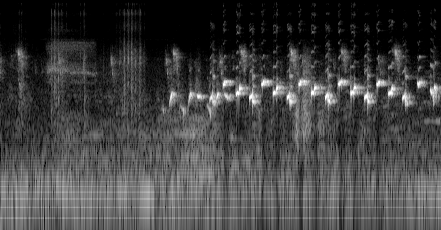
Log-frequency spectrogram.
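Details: After a quiet opening, a tame male Sooty-headed bulbul launches into ropel song, a fast, steady string of bright whistled notes repeated several times a second.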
